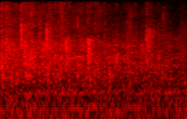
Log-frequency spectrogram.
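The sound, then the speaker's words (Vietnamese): Soft applause honours Buddhist lay donors who helped fund a temple, a continuous, even patter of many hands at low volume. “Xin quý vị dành một tràng vỗ tay để tán dương các vị Phật tử đã trực tiếp hoặc gián tiếp tham gia đóng góp.”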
